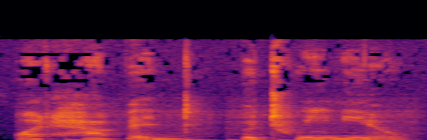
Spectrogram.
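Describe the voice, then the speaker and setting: A woman's voice: fairly high pitch, little pitch movement, slow, a little mellow, big-room sound, poor audio. An actress playing an intense, needy young woman in a stage drama reading. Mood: insistent.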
